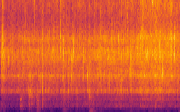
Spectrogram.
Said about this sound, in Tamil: தக்காளி வந்து நல்லா குழஞ்சி வரணும் அந்தளவுக்கு நான் வதக்கலாம்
